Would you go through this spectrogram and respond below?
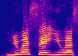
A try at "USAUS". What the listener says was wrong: yes, but your inflection is wrong. It's USAUS.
